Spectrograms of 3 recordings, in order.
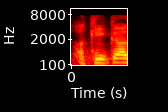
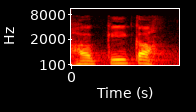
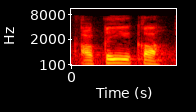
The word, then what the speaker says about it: عقیقہ: سب سے پہلے تو ان کا تلفظ درست ہونا چاہیے، یہ حقیقہ. – جی جی، یہ بھی لوگ اصل لفظ حقیقہ نہیں ہے، یہ عین پھر قوف پھر یا پھر قوف دو نقطے والا اور اس کے بعد ہا، عقیقہ عین کے ساتھ ہے.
